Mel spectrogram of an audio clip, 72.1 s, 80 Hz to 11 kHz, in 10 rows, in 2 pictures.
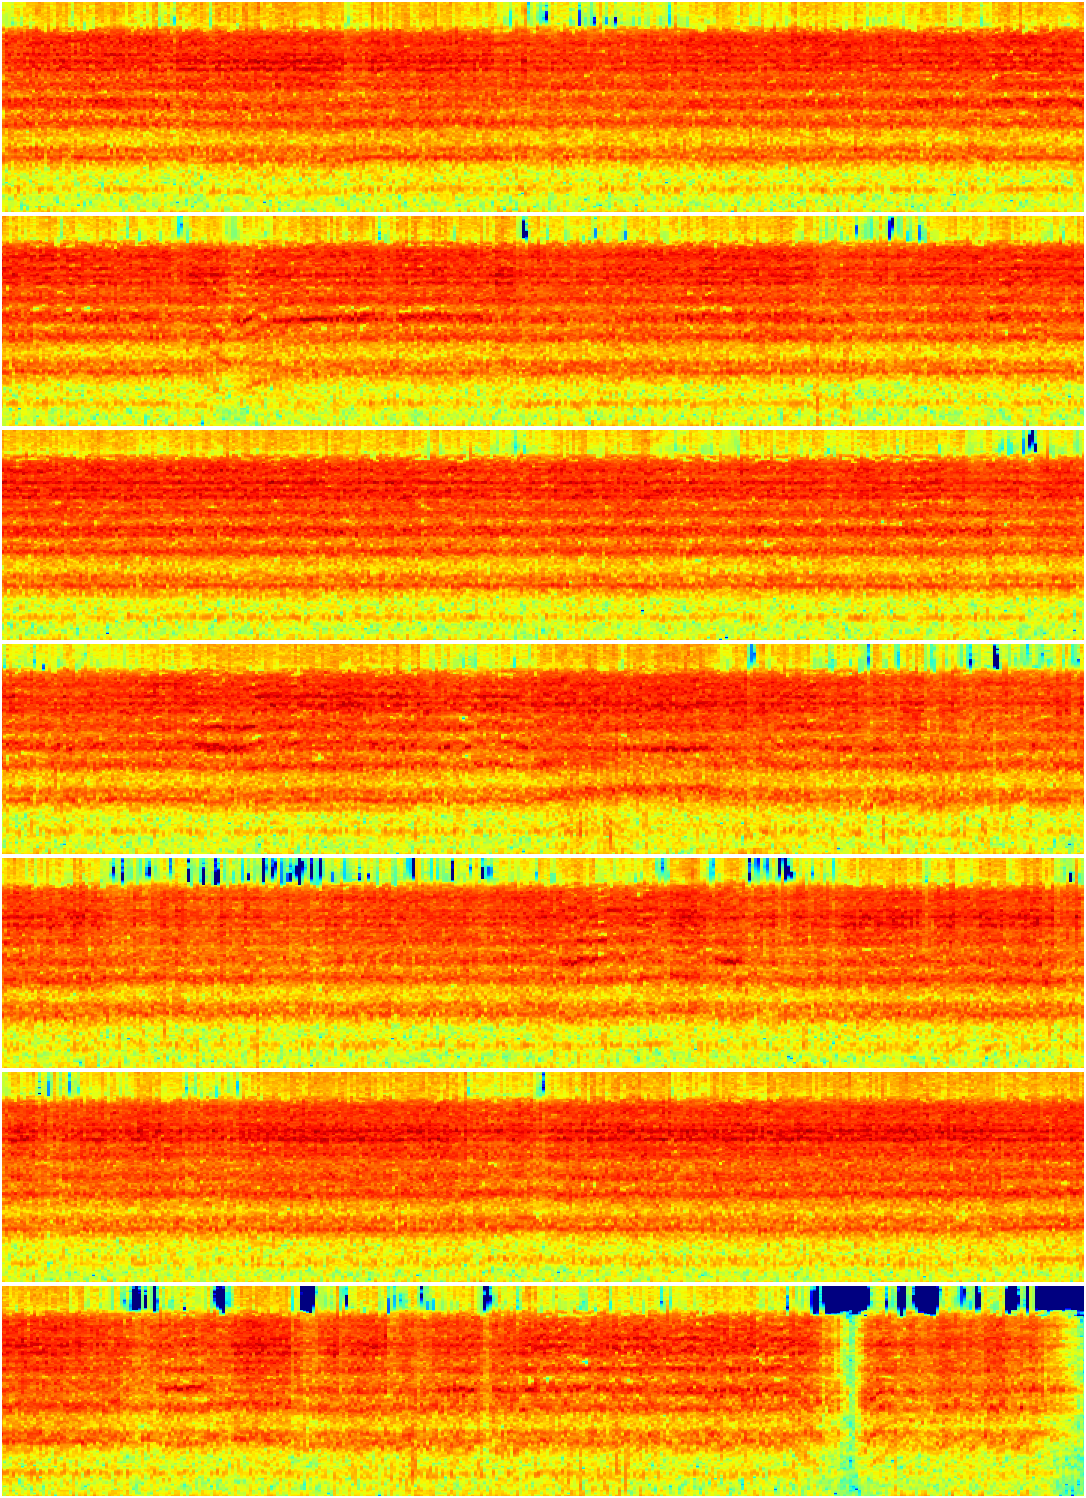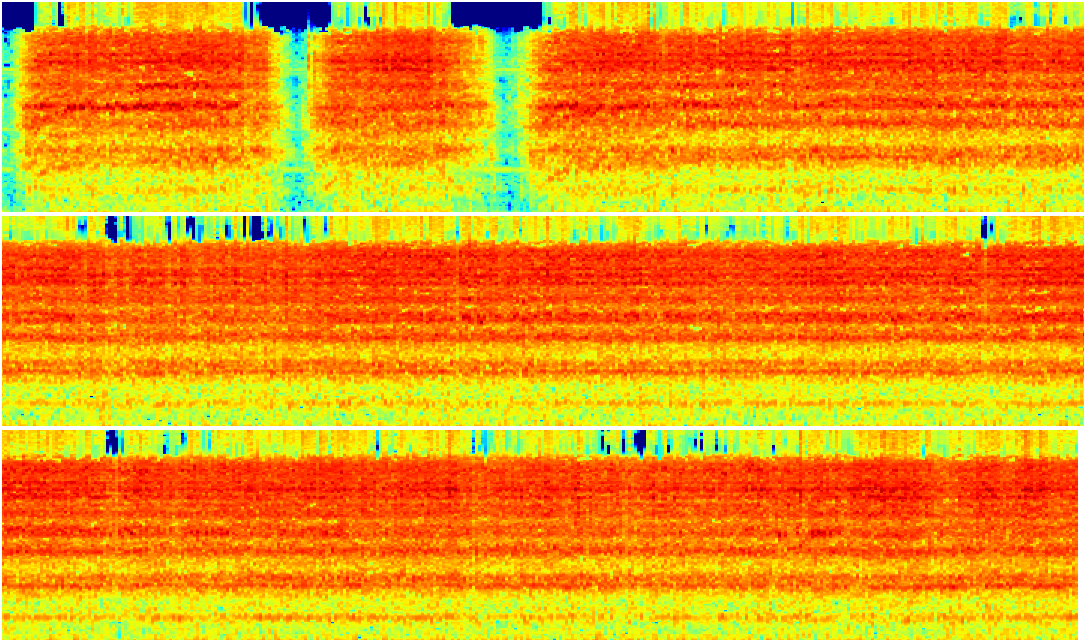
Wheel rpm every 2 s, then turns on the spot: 230, 230, 230, 230, 210, 230, 230, 230, 240, 230, 230, 230, 250, 250, 220, 240, 230, 210, 200, 210, 210, 220, 230, 210, 160, 140, 90, 180, 220, 230, 230, 230, 230, 230, 230, 230.
none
